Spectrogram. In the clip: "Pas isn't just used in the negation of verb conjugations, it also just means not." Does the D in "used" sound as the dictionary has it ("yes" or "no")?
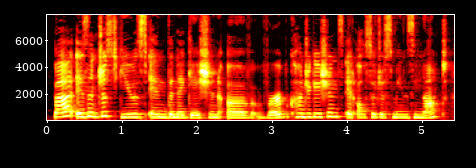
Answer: yes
